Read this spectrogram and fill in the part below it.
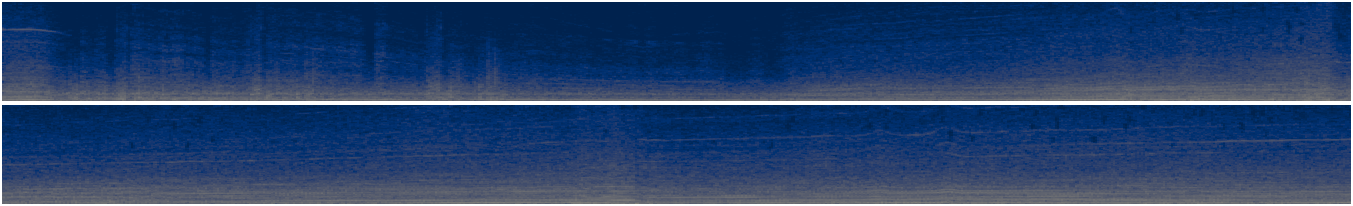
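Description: A racing car engine drones, dropping in pitch as the car slows for a turn, then revs up through the gears.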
